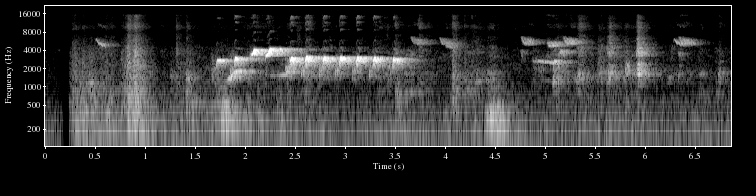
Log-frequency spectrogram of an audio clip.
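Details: Sooty-headed bulbul, an active singer used as a lure for birds. A sharp click is followed by a stepped whistled phrase, then a quick train of clipped chirps. Scattered high, thin notes and rustling noises follow.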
